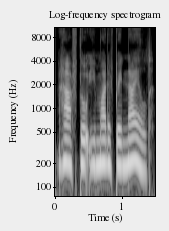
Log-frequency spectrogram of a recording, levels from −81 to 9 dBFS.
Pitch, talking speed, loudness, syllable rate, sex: 190 Hz, 320 wpm, -13 LUFS, 6.7 syllables/s, female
